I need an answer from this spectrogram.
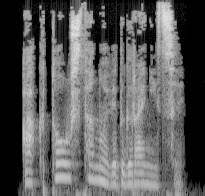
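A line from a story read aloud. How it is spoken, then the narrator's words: Whispered question. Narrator (Russian): почему-то шепотом спросила я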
